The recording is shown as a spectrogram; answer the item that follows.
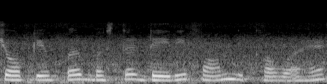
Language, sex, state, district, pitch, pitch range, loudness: Hindi, female, Punjab, Pathankot, 205 Hz, 195-225 Hz, -15 LUFS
